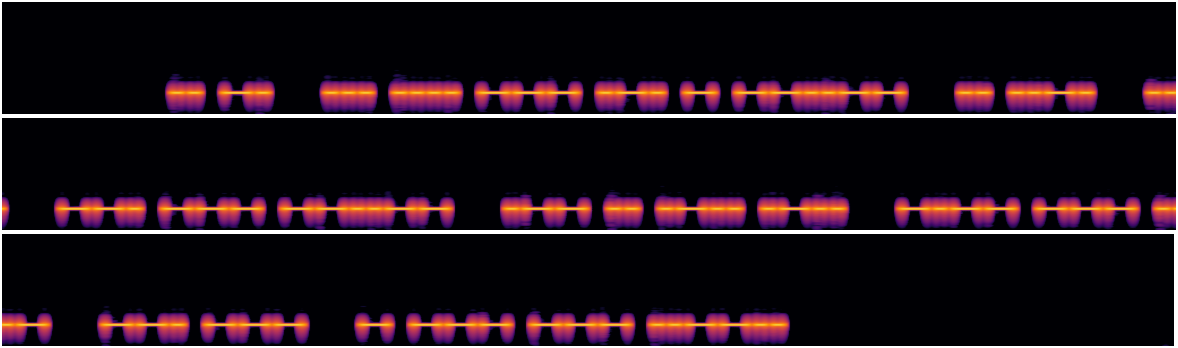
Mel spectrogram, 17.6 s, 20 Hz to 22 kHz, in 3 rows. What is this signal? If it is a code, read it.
Morse code, heard as a keyed tone, about 28 wpm, 700 Hz. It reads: IN SHORT, IF I GO, WILL YOU GO TOO?
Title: Sentences from Top 1000 Words - Review Part 2 - 28wpm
